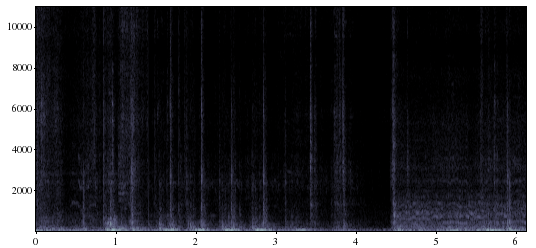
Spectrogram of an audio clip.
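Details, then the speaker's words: 1970s Chevrolet C-10 Custom V8 sat 30 years, after cleaning clogged carburettor and main jet, fuel poured down carb: uneven firing settles into lumpy low rumble, keeps running; not idling well, idle may need turning up, smoke from headers. "Yeah! This thing's running. See if it will idle. Let's see how easy it starts up."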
